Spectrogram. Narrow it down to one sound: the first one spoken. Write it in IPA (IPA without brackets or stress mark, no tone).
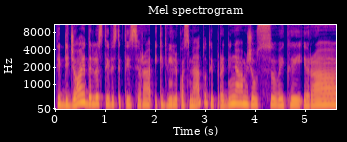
t̪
